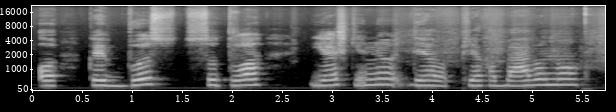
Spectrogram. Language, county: Lithuanian, Kaunas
